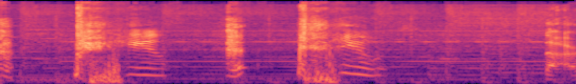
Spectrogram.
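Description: Two sharp, close sneezes burst out about a second apart, and brief conversational speech follows each one.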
